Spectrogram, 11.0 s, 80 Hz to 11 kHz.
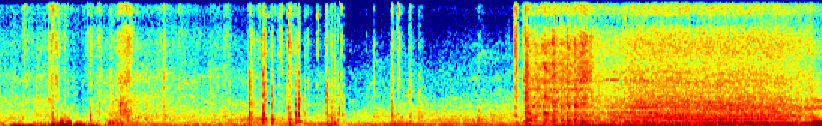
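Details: Mercedes ML320 after resoldering cracked dry solder joints on the fuse box board's top plug connection, which caused a no-start: brief crank, catches at once, smooth steady idle; normal start and idle.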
